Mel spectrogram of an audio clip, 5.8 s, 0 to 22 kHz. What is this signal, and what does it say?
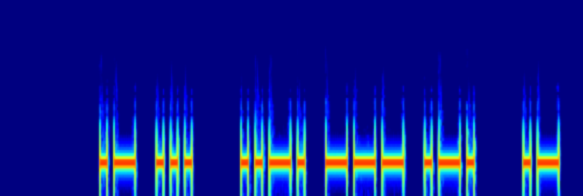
Morse code, heard as a keyed tone, about 17 wpm, 700 Hz. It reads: AS FOR A
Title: Sentences from Top 1400 Words 17wpm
